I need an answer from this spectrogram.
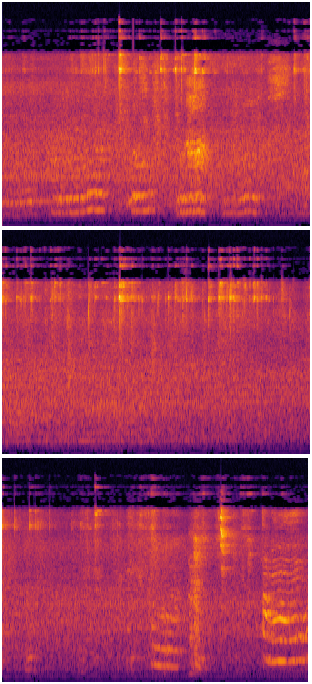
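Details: Maltese puppy playing fearlessly with another puppy of its litter: a series of short, high, wavering whimpering yips, bunched in the first two and a half seconds and again near the end, with soft scuffling noises between.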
